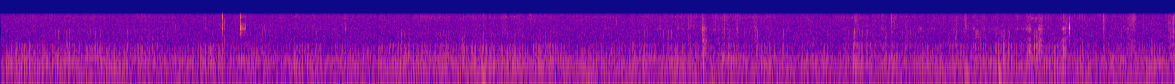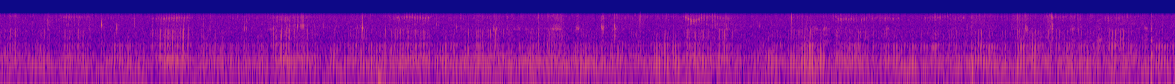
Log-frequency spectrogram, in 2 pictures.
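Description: An orange tabby kitten of about eleven weeks purring steadily, close to the microphone, with scattered small clicks and rustles.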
